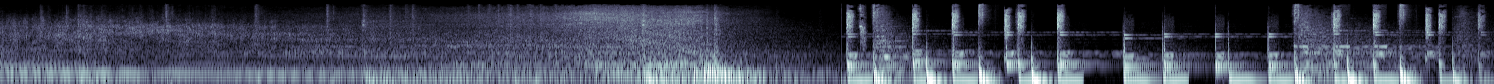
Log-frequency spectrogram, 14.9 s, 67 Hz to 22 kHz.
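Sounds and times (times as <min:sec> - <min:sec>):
piston aircraft engine droning: 0:00.0 - 0:08.4.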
